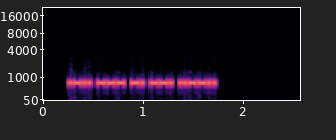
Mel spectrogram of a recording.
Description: Morse code, heard as a keyed tone, about 50 wpm, 700 Hz. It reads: LONG?
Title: 3x Word-Spacing - Sentences from Top 200 Words - 50wpm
